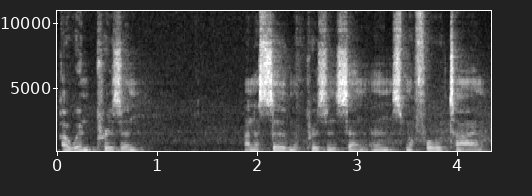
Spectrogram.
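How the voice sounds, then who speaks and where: In audible room echo, a man speaks in a fairly low voice. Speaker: deportee. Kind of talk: documentary interview.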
